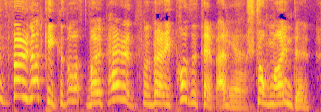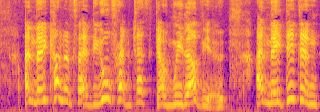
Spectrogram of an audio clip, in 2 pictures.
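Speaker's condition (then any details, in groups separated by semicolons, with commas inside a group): Cerebral palsy; affects speech and walking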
